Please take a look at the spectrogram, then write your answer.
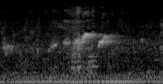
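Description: A pair of spotted doves sits in a cage. Soft bird chirps and tweets rise over a low background hum, with a brighter cluster of calls in the middle and no voices.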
